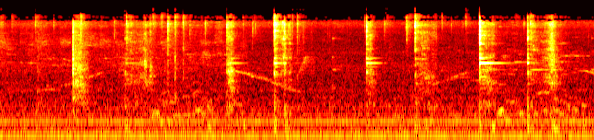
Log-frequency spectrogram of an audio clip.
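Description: A metal utensil stirring chicken in a pot, clinking and scraping against the pot about ten times at irregular intervals, over a steady low hum.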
